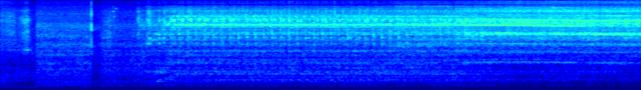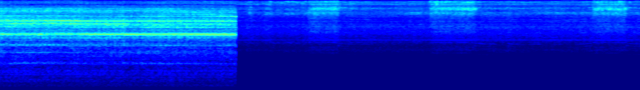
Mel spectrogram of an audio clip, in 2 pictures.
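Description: A saw steadily cuts through a wooden MLB baseball bat held on a small sled, a continuous close grinding whine lasting about ten seconds before cutting off abruptly to near silence.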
